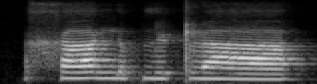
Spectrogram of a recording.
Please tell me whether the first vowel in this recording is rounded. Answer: no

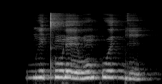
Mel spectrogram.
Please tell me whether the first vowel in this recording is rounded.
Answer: no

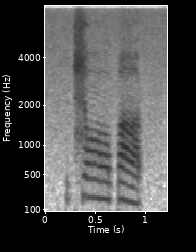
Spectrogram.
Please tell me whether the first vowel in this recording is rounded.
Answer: yes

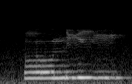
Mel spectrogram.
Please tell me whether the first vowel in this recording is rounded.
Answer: yes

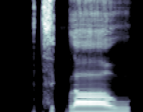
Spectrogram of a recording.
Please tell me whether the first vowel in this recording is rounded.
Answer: no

